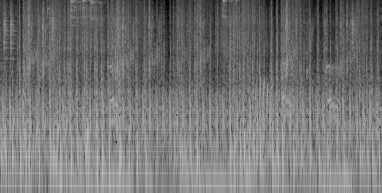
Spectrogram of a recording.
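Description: Rapid, continuous bullet fire from a Terraria boss fight against Queen Slime during a solar eclipse, dense, loud and unbroken over a busy game soundtrack.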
